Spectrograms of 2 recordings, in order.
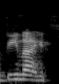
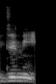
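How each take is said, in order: First: It starts like the letter D, then nice. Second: It starts with a short de sound. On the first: The speaker calls it wrong. "You got D nice in here" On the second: The speaker calls it right. "that was supposed to be Denise"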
